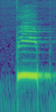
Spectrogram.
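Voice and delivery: very high, short beep; high electronic-style blip; scanner beep. A narrator's reading. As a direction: imitate a checkout scanner's beep. Imitating the checkout scanner.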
